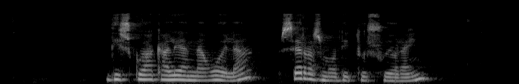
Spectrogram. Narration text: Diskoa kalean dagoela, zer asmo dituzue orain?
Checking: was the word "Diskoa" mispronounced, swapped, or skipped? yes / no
no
